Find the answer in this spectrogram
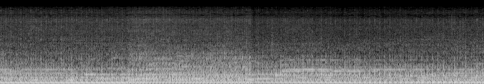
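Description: BMW E46 Compact's engine running at low revs as the car reverses away, its note changing twice.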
